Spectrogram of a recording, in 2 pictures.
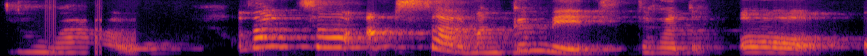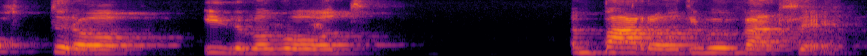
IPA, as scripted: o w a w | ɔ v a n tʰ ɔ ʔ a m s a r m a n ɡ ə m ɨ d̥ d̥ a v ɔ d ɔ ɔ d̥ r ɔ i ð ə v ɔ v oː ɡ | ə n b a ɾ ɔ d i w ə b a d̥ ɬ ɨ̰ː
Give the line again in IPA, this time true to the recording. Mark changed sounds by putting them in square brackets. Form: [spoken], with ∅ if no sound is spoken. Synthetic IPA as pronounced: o w a w | ɔ v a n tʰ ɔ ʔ a m s a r m a n ɡ ə m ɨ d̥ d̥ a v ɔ d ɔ ɔ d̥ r ɔ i ð ə v ɔ v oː [d] | ə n b a ɾ ɔ d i w ə [v] a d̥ ɬ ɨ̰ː

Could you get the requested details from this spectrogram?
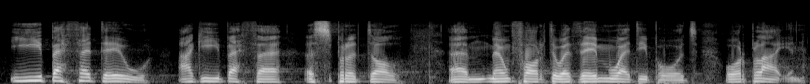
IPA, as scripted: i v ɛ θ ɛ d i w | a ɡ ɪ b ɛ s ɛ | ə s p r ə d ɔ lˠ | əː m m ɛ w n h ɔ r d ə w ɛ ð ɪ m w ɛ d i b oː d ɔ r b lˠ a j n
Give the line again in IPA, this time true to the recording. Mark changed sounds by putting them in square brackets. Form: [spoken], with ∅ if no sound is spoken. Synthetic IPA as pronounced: i [b] ɛ θ ɛ d [ɪ] w | a ɡ [i] b ɛ [θ] ɛ | ə s p r ə d ɔ lˠ | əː m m ɛ w n [f] ɔ r d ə w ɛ ð ɪ m w ɛ d i b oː d ɔ r b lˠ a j n

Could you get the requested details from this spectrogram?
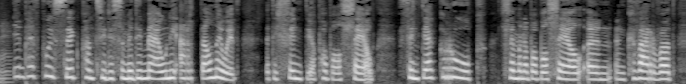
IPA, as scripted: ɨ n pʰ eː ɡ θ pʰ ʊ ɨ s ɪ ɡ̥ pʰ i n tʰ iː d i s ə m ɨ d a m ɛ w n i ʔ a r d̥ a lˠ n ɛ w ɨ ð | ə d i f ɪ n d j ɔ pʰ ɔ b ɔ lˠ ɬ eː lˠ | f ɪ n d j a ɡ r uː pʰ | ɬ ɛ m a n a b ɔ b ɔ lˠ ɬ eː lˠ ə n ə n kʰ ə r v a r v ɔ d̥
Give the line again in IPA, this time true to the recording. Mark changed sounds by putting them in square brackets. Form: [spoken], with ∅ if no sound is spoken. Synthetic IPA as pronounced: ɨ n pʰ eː [∅] θ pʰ ʊ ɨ s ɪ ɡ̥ pʰ [a] n tʰ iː d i s ə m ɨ d [i] m ɛ w n i ʔ a r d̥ a lˠ n ɛ w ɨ ð | ə d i f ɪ n d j ɔ pʰ ɔ b ɔ lˠ ɬ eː lˠ | f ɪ n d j a ɡ r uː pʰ | ɬ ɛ m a n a b ɔ b ɔ lˠ ɬ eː lˠ ə n ə n kʰ ə [∅] v a r v ɔ d̥

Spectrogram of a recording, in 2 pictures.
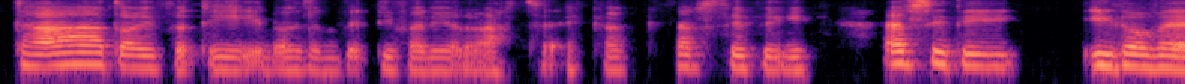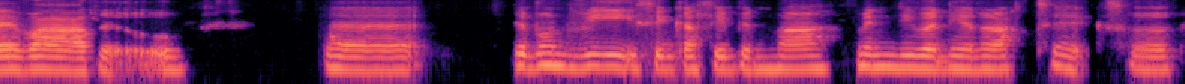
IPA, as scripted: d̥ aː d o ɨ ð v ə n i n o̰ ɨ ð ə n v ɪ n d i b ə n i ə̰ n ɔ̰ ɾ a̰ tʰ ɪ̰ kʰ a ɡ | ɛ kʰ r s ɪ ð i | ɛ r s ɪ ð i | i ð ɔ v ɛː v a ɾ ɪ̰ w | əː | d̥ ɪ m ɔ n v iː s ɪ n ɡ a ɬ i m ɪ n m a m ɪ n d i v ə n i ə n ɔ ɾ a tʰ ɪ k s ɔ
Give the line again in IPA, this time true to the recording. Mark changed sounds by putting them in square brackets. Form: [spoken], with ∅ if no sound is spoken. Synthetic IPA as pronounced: d̥ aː d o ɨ ð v ə [d] i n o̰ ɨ ð ə n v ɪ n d i [v] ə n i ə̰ n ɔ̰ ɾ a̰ tʰ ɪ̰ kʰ a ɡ | ɛ [∅] r s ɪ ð i | ɛ r s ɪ ð i | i ð ɔ v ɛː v a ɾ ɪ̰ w | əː | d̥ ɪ m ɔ n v iː s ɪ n ɡ a ɬ i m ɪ n m a m ɪ n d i v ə n i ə n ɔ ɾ a tʰ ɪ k s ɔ

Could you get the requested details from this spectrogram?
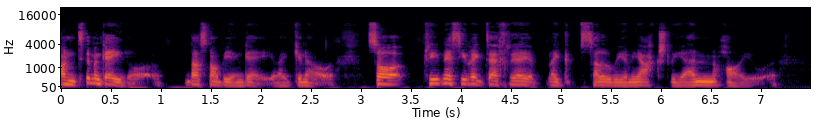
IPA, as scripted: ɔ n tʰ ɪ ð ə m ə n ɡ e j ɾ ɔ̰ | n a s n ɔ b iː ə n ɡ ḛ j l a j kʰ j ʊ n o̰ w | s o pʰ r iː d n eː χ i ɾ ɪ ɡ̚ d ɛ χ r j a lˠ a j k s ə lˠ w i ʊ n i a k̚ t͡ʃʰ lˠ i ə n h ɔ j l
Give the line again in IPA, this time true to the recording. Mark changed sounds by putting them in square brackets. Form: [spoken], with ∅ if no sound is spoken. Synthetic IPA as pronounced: ɔ n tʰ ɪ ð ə m ə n ɡ e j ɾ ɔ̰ | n a s n ɔ b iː ə n ɡ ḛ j l a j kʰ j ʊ n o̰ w | s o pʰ r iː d n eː [s] i [l] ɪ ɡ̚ d ɛ χ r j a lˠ a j k s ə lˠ w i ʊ n i a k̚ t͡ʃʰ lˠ i ə n h ɔ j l

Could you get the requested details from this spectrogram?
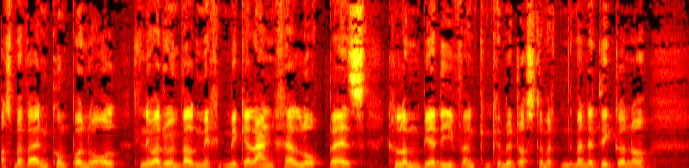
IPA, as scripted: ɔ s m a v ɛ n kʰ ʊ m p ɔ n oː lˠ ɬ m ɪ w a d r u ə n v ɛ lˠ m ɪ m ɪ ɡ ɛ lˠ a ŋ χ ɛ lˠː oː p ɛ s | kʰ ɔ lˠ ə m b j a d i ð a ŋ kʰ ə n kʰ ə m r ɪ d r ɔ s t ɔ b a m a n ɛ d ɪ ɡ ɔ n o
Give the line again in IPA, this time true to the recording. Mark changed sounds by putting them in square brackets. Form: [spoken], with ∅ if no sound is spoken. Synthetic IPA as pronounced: ɔ s m a v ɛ n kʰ ʊ m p ɔ n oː lˠ ɬ [n] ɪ w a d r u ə n v ɛ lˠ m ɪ m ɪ ɡ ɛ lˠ a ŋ χ ɛ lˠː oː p ɛ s | kʰ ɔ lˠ ə m b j a d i [v] a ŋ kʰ ə n kʰ ə m r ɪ d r ɔ s t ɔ [m] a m a n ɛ d ɪ ɡ ɔ n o

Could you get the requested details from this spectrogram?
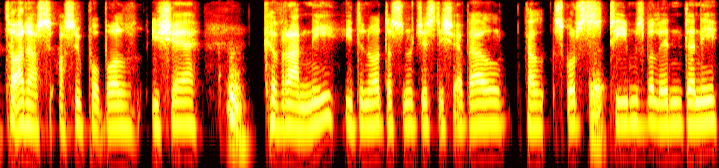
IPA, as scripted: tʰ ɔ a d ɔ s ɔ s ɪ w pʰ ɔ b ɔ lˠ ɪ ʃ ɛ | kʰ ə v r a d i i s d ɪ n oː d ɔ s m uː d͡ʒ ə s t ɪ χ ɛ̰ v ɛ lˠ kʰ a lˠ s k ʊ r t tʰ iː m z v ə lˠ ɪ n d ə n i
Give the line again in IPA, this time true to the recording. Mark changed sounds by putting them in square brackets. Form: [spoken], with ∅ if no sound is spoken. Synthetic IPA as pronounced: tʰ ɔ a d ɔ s ɔ s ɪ w pʰ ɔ b ɔ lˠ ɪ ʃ ɛ | kʰ ə v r a [n] i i [∅] d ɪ n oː d ɔ s [n] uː d͡ʒ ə s t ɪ [ʃ] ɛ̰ v ɛ lˠ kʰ a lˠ s k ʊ r [s] tʰ iː m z v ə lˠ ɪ n d ə n i

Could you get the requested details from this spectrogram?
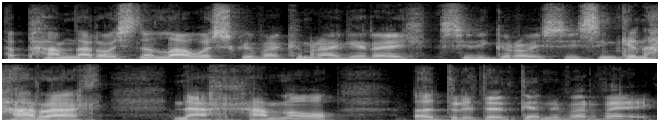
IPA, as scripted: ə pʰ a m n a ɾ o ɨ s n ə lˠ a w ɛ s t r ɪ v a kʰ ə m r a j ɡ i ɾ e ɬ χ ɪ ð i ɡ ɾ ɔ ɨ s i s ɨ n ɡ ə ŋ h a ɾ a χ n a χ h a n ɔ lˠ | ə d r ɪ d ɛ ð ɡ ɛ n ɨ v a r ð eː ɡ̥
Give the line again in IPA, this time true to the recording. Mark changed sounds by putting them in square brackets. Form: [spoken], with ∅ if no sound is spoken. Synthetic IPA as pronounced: ə pʰ a m n a ɾ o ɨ s n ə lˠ a w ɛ s [k] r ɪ v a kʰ ə m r a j ɡ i ɾ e ɬ [s] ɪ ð i ɡ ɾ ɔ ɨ s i s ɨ n ɡ ə [n] h a ɾ a χ n a χ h a n ɔ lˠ | ə d r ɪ d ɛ ð ɡ ɛ n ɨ v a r [v] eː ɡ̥

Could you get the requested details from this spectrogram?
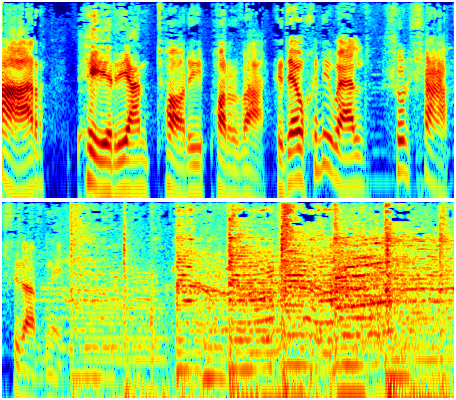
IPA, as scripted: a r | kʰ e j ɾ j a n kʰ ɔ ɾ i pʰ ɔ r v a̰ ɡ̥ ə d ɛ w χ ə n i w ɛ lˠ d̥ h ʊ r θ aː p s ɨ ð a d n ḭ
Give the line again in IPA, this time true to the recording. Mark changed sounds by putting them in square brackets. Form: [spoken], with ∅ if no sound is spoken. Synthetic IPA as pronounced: a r | [pʰ] e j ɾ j a n [tʰ] ɔ ɾ i pʰ ɔ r v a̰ ɡ̥ ə d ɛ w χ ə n i w ɛ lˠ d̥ [ʃ] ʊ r [ʃ] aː p s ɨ ð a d n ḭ

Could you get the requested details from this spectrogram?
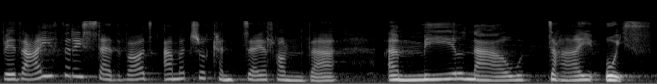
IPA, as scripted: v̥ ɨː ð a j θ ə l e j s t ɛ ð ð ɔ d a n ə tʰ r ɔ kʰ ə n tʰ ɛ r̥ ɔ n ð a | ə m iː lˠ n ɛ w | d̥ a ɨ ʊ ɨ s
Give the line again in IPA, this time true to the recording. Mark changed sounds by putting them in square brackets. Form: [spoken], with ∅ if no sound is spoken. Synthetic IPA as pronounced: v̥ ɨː ð a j θ ə [ɾ] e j s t ɛ ð [v] ɔ d a [m] ə tʰ r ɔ kʰ ə n tʰ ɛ r̥ ɔ n ð a | ə m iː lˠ n [a] w | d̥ a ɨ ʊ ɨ [θ]

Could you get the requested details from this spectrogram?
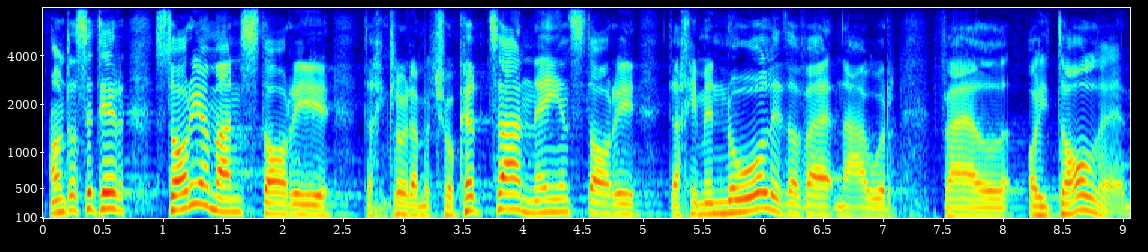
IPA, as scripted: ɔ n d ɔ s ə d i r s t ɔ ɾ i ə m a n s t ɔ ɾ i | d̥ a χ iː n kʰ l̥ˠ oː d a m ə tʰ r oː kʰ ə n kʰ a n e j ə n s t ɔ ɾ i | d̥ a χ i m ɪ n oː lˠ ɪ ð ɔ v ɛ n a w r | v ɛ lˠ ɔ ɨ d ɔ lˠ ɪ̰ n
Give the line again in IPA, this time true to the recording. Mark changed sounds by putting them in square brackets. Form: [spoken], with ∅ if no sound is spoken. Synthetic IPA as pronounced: ɔ n d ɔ s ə d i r s t ɔ ɾ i ə m a n s t ɔ ɾ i | d̥ a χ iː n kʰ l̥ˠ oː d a m ə tʰ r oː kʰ ə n [tʰ] a n e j ə n s t ɔ ɾ i | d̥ a χ i m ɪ n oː lˠ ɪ ð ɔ v ɛ n a w r | v ɛ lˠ ɔ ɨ d ɔ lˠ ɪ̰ n

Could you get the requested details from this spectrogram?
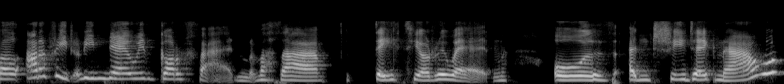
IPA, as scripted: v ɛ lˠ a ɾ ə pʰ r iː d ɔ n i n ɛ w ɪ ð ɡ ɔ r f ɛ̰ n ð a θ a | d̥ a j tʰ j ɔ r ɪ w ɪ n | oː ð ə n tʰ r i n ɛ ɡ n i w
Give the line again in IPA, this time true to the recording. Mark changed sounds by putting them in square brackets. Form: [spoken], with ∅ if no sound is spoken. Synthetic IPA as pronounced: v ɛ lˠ a ɾ ə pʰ r iː d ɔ n i n ɛ w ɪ ð ɡ ɔ r f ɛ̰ n [v] a θ a | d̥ [e] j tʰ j ɔ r ɪ w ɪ n | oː ð ə n tʰ r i [d] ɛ ɡ n [a] w

